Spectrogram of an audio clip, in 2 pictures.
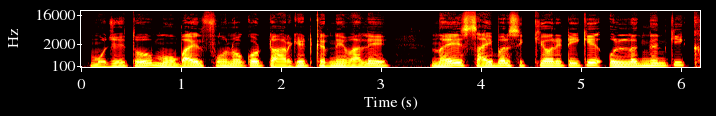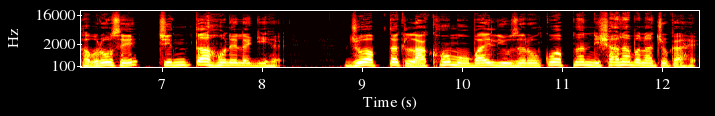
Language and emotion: Hindi, fearful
